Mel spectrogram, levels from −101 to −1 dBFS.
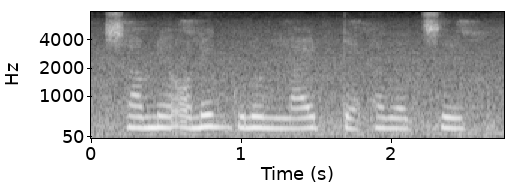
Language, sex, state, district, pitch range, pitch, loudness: Bengali, female, West Bengal, Alipurduar, 245-265 Hz, 255 Hz, -13 LUFS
